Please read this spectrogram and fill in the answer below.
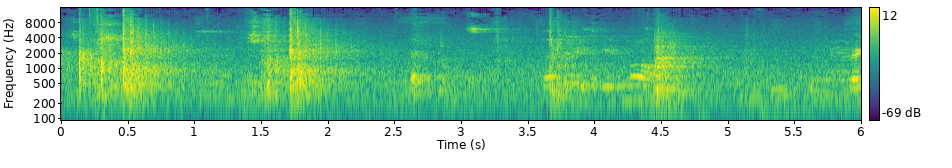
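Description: Squash rally: the ball cracking off rackets and the court walls in sharp knocks roughly a second apart, with brief squeaks of court shoes on the wooden floor.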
